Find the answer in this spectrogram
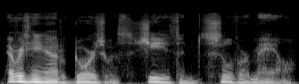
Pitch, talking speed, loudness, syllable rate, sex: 85 Hz, 180 wpm, -18 LUFS, 5.0 syllables/s, male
